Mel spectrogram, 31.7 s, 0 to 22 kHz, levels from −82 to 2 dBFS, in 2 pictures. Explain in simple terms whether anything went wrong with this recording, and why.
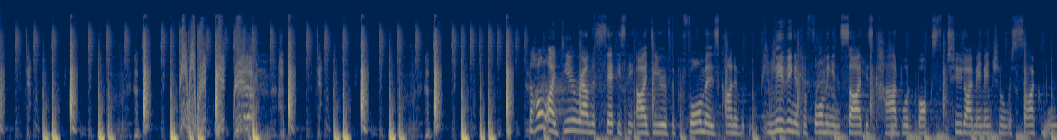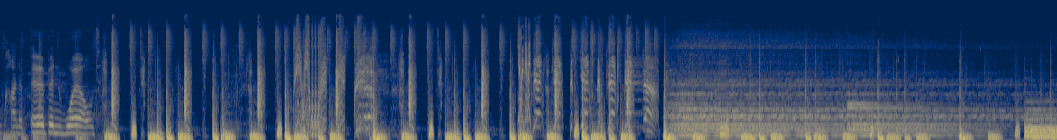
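Yes, three short stutters from repeated frames: at 14.72 s a 0.12 s stretch plays twice, at 20.53 s a 0.05 s stretch plays three times, and at 26.66 s a 0.02 s stretch plays four times. Compressed chunks were duplicated, so the audio briefly loops.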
